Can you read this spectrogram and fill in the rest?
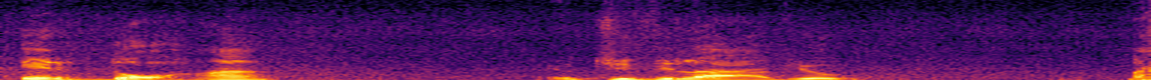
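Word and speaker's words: Erdoğan: é um presidente autoritário escreve erdogan mas a pronúncia é erdogan eu tive lá viu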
